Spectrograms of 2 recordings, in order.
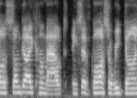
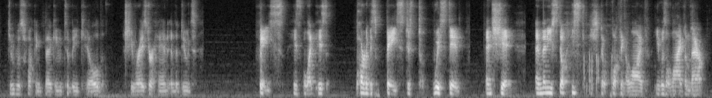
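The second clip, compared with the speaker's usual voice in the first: quiet, hushed, secretive whisper; 5 semitones lower than usual. Telling the others in character what happened in the basement: whispering. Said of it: "he's gonna go a bit more of a whisper".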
